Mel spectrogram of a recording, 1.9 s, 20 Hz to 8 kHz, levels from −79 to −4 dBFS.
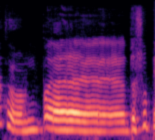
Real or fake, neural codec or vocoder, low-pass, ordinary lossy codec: fake; codec, 16 kHz in and 24 kHz out, 1.1 kbps, FireRedTTS-2 codec; 7.2 kHz; none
